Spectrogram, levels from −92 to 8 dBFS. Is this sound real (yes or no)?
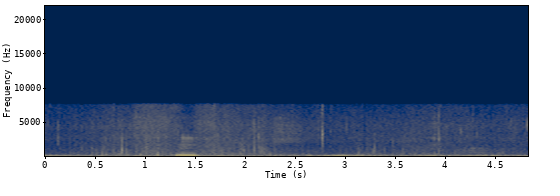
yes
